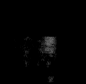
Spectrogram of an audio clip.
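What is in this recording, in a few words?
Gilbert, Fire Department, scanner; C4 Gilbert, QC, Superstition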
